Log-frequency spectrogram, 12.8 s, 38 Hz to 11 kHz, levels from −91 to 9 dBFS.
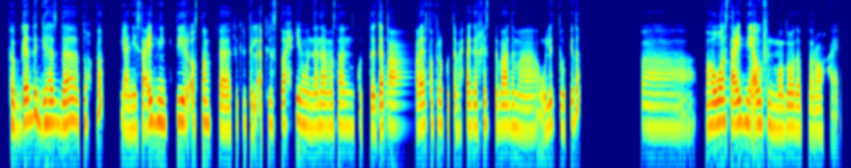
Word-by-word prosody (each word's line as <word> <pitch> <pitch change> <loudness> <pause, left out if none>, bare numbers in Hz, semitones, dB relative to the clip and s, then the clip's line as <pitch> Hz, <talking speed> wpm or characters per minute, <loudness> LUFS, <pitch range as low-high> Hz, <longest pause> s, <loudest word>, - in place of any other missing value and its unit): فبجد 180 +5 +4
الجهاز 180 -4 +3
ده 180 +2 +3
تحفة 190 -2 -2 0.3
يعني 150 0 -1
ساعدني 180 +4 +3
كتير 185 +1 +1
أصلًا 180 0 0
في 145 -2 +1
فكرة 170 +1 -11
الأكل 180 - -2
الصحّي 175 +3 -1
وإن 160 -3 -3
أنا 165 +1 +1
مثلًا 165 0 -4
كنت 150 - -7
جات 160 +3 +3
عليَّ 160 0 0
فترة 180 0 -2
كنت 160 -2 -8
محتاجة 165 +2 -1
أخِس 170 +1 -4
بعد 160 0 +1
ما 145 -2 -5
ولدت 165 +2 -3
وكده، 155 +4 -2 0.9
ف - - -9 0.9
فهو 170 +4 +6
ساعدني 185 -1 +5
أوي 175 +1 +6
في 175 - -11
الموضوع 160 -1 0
ده 155 - -1
بصراحة 140 -1 -6
يعني. - - -14
165 Hz, 165 wpm, -19 LUFS, 155-180 Hz, 0.9 s, فهو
